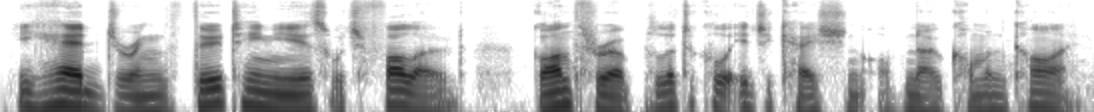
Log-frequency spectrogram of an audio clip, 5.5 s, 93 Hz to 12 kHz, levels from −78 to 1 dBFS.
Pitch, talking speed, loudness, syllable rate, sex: 100 Hz, 185 wpm, -21 LUFS, 5.7 syllables/s, male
